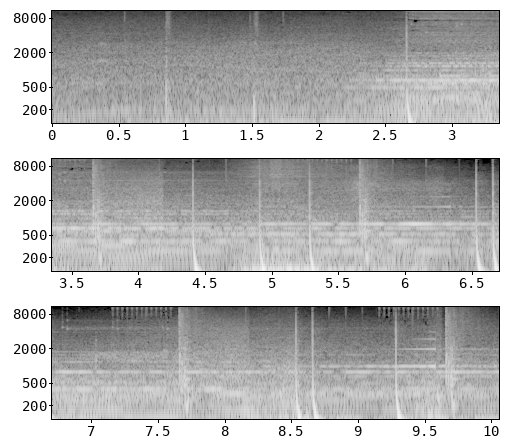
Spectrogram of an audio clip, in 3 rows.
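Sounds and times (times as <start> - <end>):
low rumble of road traffic: 0.0 - 6.3.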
